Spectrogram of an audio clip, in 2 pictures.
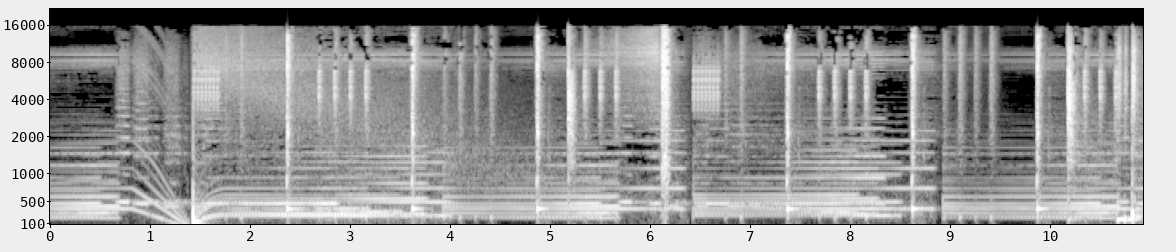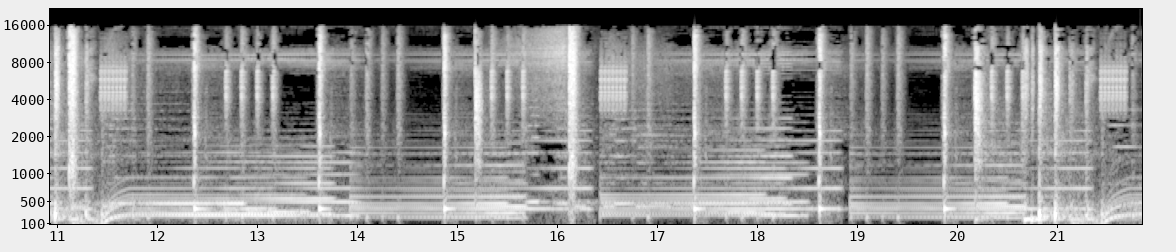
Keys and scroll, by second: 8.1 m, 14.3 m, 18.2 s, 19.8 m.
